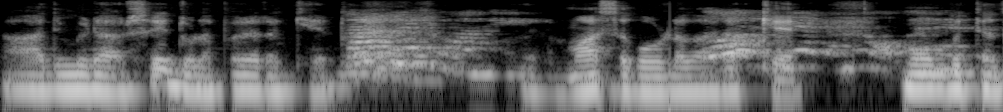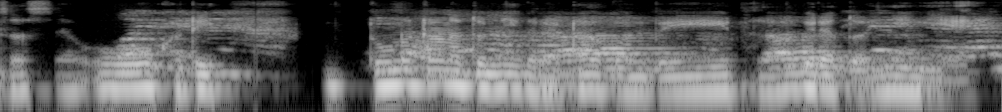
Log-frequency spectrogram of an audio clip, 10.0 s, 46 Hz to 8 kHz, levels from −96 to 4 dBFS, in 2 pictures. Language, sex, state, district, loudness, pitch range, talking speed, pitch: Marwari, male, Rajasthan, Nagaur, -25 LUFS, 125-150 Hz, 80 wpm, 130 Hz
